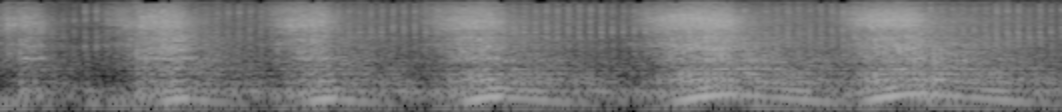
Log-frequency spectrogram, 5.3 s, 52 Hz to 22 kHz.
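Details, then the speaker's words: 1977 Dodge Adventurer 318 V8 with new carburetor, first run in about two years: deep rumble swelling and falling about once a second as the throttle is blipped, smooth and even; engine sounds healthy. "just can't get over how good it sounds I mean it's it's got to be close to two years since this was fired up"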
